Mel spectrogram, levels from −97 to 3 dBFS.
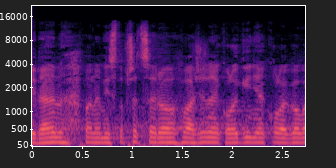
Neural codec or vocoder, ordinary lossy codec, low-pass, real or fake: none; AAC, 48 kbps; 14.4 kHz; real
